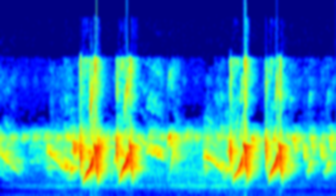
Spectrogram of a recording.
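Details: Bar-winged prinia singing, used to lure birds: sharp high notes sweeping down in pairs, with faint thin whistles between, loud and close.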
